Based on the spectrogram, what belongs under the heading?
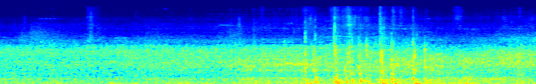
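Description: Irish Rail DART electric train approaching slowly, a steady rumble and hum. About three seconds in, a run of sharp clicks and knocks lasts for about a second and a half and is the loudest part.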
